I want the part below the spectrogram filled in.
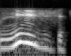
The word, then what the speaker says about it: Ms.: Like any time I go to do anything online, you get this drop-down menu, Mrs., Miss, or Ms., you know, with the pronouncing the Z.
